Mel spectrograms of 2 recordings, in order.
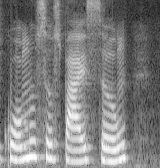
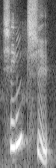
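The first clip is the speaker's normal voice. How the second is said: high exclaim; 10 semitones higher than usual. Real, not acted. Reacting to photo, hiccuping.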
